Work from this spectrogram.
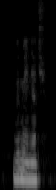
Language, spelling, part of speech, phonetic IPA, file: Polish, wymieniać, verb, [vɨ̃ˈmʲjɛ̇̃ɲät͡ɕ], LL-Q809 (pol)-wymieniać.wav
